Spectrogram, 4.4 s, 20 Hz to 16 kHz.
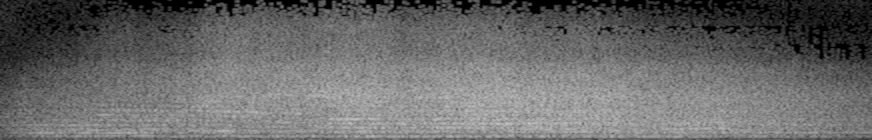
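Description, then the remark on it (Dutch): A loud, high-pitched Formula 1 race car engine roar from before the engines became partly electric fills the whole stretch, a steady screaming whine that swells slightly in the middle and stays intense throughout, with no voices. “Laatst las ik in de krant dat er enorme ophef was rond de Formule 1 races.”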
